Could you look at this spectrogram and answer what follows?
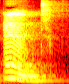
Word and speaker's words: and: Lembrando que quando a gente tem a palavrinha and, geralmente a gente não pronuncia o D do and. Então fica só and management.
